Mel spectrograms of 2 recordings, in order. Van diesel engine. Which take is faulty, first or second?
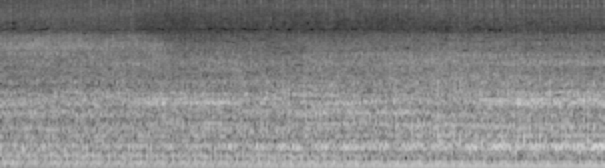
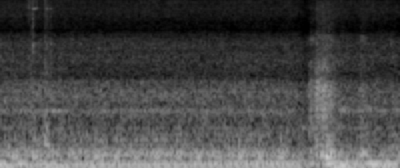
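second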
